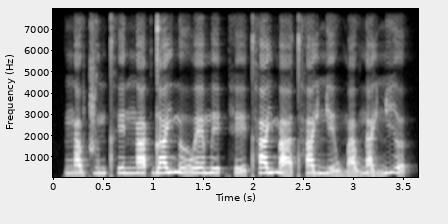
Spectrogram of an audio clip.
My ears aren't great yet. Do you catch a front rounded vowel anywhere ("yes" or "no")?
no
